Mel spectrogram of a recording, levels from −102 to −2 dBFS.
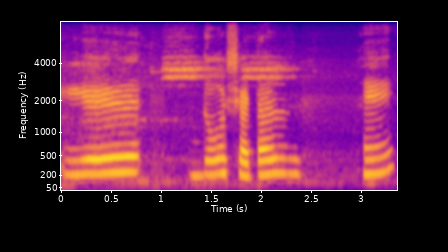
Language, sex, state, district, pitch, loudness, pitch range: Hindi, female, Madhya Pradesh, Bhopal, 220 Hz, -16 LUFS, 205-225 Hz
